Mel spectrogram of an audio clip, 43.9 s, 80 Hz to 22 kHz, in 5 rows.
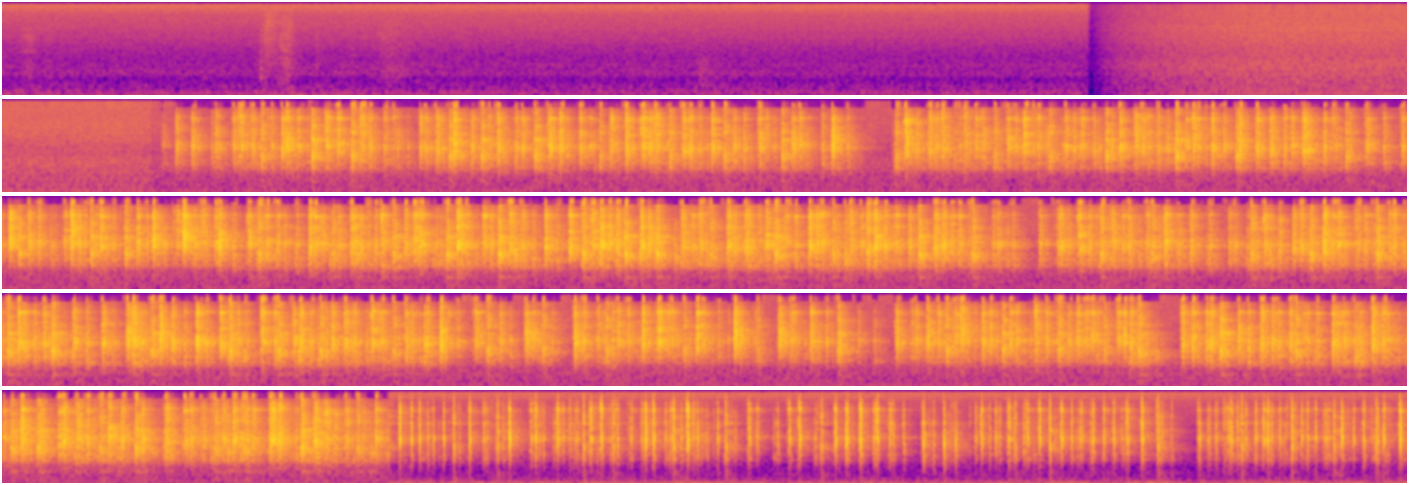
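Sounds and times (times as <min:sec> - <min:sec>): fast mechanical keyboard typing: 0:09.8 - 0:43.9.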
